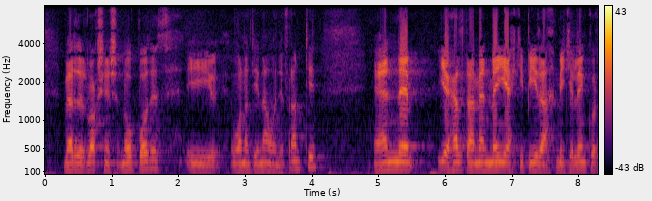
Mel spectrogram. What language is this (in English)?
Icelandic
